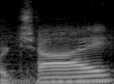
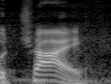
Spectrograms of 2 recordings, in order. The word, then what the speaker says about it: chai: symbolizes, I don't know how to pronounce it, it's C-H-A-I, like Chai or Chai. – Oh, I can't even see it. Oh, Chai. – Chai, yeah.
